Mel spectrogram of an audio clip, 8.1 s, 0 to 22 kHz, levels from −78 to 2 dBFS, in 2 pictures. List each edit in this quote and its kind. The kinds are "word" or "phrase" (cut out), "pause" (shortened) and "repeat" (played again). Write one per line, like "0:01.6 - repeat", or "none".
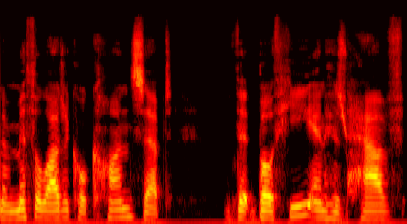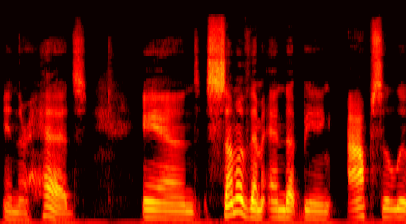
0:03.5 - word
